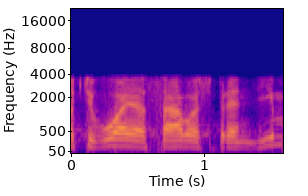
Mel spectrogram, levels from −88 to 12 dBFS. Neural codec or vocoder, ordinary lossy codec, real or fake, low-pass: none; Opus, 16 kbps; real; 3.6 kHz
